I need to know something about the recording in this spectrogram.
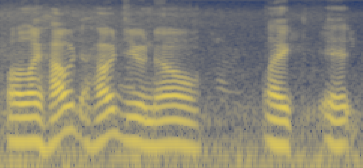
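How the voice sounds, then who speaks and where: Male street protester, middling pitch, stammering, persistent questions, faint traffic behind him. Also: a little slow, a little mellow, rough recording. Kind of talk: questioning police officers. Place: outdoors on a city sidewalk. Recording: faint traffic noise outdoors.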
